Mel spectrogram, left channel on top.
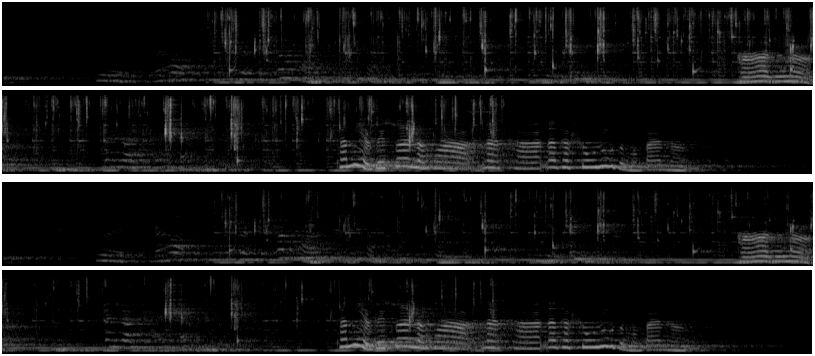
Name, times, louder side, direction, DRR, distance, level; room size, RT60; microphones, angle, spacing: voice 1, 0.6-6.3 8.6-10.5, right 1 dB, 70° right, 2 dB, 7.9 m, -53 dB
sound 1, 2.0-13.1, left 9 dB, 35° left, 0.7 m, -43 dB
sound 2, 2.0-9.7, right 1 dB, 20° right, 4.8 m, -57 dB
voice 2, 7.3-8.2 11.5-15.1, left 1 dB, 5° left, 8 dB, 1.0 m, -38 dB
28.0 x 28.0 x 7.6 m, 2.4 s
head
